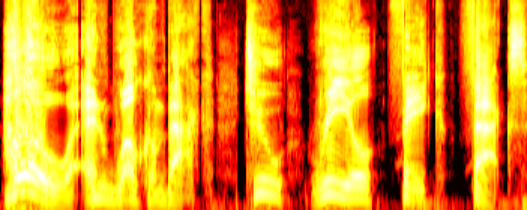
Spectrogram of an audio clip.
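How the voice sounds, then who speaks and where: A put-on character voice, raspy and very slow, swings very widely in pitch. The recording is very clean with a silent background. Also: man, fairly high pitch for a man. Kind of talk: mock talk show host intro. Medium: stage. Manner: upbeat, showy.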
